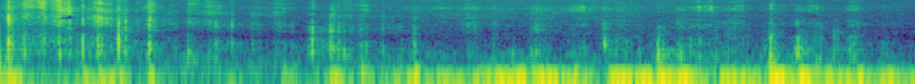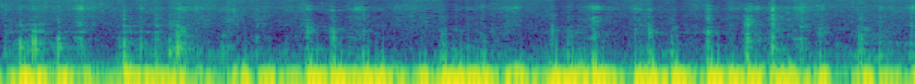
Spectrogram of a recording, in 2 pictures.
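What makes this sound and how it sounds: A Japanese cheesecake squishy, a soft foam toy, is tapped quickly with soft, non-aggressive taps. The dull, low, muffled taps come in a fast, uneven patter that starts quieter and then holds steady, with little brightness and almost no ring.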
